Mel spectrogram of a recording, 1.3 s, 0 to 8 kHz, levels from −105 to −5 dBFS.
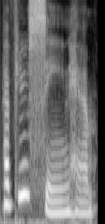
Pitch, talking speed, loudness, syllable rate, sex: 220 Hz, 180 wpm, -18 LUFS, 3.5 syllables/s, female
